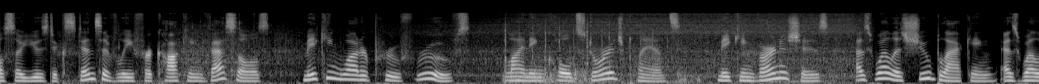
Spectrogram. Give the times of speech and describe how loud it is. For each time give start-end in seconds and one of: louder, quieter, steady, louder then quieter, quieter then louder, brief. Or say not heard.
0.0-10.3 steady.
